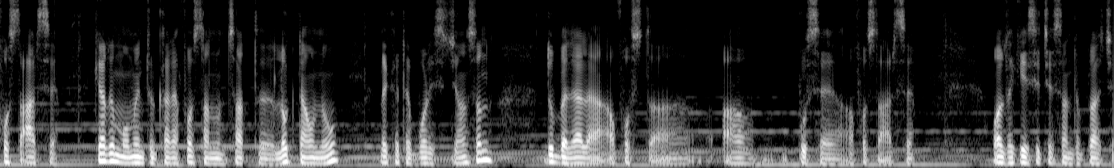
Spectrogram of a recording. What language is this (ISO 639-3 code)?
ron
